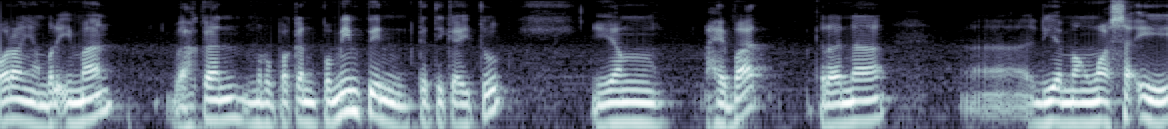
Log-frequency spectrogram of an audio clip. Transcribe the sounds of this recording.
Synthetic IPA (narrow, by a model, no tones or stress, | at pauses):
oɾaŋjaŋbəɾḭmanba̰hkanməɾupakanpəmimpɪnkət̪ikait̪u | jaŋ | hebat̪̚ | kəɾana | diaməŋuasaʔi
